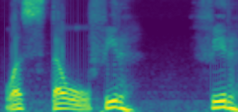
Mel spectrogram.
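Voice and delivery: ওয়াস্তাগফির with still h after ফির; ওয়াস্তাগফির ending in a resting h; correct pronunciation. Shown as a demonstration. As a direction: stop on a silent হ after ফির. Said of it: "তখন উচ্চারণ হবে".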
